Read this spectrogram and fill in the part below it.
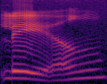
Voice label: "ling3", mandarin, female

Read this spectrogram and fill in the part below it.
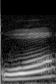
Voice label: "guo2", mandarin, female

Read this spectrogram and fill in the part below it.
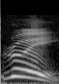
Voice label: "rui4", mandarin, female; 枘

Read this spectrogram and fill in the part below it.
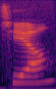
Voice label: "qiang2", mandarin, female

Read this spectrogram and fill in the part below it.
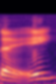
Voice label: "dei3", mandarin, female

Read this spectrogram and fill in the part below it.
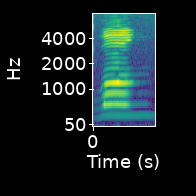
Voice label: "weng1", mandarin, female

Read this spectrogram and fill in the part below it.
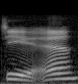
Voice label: "jian3", mandarin, female

